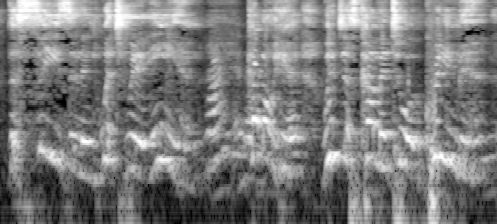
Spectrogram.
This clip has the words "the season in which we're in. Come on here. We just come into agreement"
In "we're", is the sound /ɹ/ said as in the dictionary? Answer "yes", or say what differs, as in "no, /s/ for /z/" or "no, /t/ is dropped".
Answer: yes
